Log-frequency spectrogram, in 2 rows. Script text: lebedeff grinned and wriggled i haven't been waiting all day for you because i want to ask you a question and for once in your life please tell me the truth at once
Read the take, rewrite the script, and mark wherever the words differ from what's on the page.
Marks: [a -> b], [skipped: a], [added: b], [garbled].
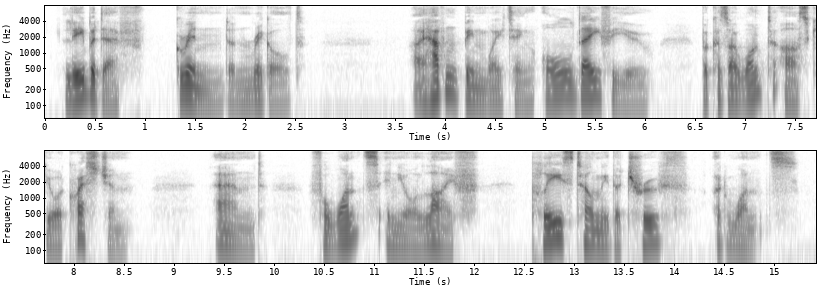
lebedeff grinned and wriggled i haven't been waiting all day for you because i want to ask you a question and for once in your life please tell me the truth at once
